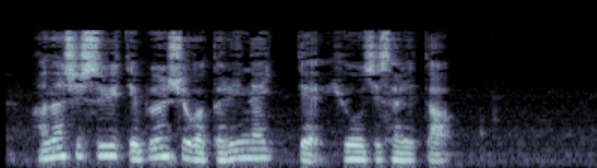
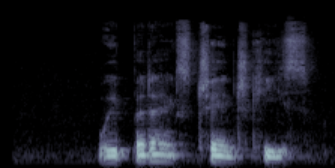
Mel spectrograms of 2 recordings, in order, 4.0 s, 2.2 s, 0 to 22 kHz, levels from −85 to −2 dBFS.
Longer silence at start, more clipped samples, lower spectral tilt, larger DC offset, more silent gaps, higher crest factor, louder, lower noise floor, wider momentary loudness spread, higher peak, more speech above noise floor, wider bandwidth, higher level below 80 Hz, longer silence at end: second, 0.2 s vs 0.65 s; neither; about the same, -3.5 dB/octave vs -4.5 dB/octave; neither; neither; about the same, 20 dB vs 20 dB; first, -21 LUFS vs -34 LUFS; second, -57 dBFS vs -69 dBFS; first, 11 LU vs 5 LU; first, -4 dBFS vs -16 dBFS; about the same, 36 dB vs 35 dB; second, 11.5 kHz vs 15 kHz; first, -56 dBFS vs -84 dBFS; first, 1 s vs 0.2 s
